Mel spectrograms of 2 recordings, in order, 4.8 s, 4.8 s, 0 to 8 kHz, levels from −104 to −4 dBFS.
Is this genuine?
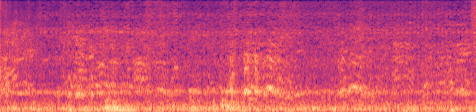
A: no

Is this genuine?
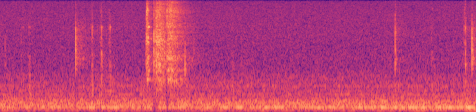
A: yes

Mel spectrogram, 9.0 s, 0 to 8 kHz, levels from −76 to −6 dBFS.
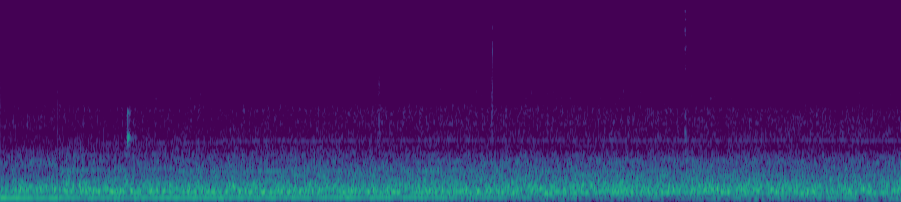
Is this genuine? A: yes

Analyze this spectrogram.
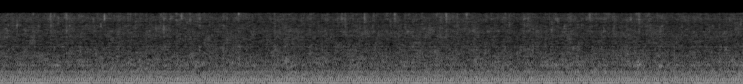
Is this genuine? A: no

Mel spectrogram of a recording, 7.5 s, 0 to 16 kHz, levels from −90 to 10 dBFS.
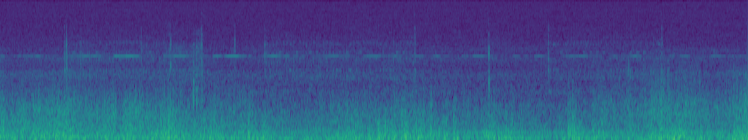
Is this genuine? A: yes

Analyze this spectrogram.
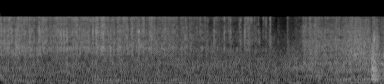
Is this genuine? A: no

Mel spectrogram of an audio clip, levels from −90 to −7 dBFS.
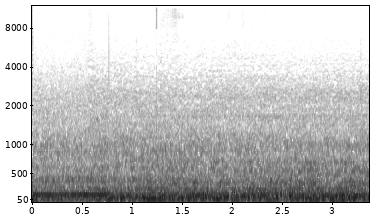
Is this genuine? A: yes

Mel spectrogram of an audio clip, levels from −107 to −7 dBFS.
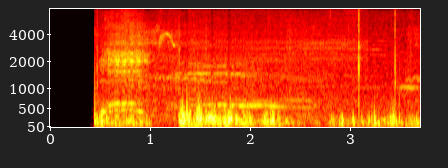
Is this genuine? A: yes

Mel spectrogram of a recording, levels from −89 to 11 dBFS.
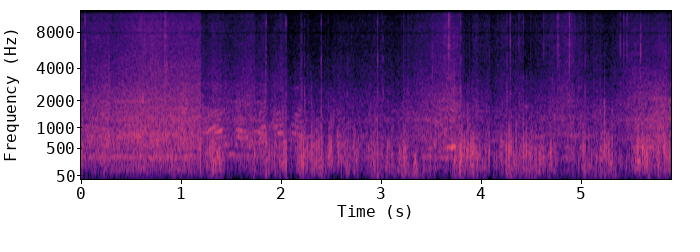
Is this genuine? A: no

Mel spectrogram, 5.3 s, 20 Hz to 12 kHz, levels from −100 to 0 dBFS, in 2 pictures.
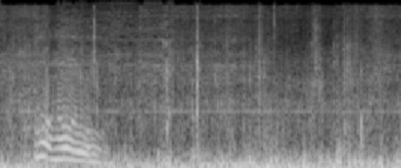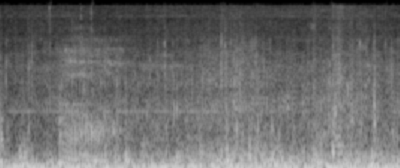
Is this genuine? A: yes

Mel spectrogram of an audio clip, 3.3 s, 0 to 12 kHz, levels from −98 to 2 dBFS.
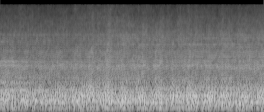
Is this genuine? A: no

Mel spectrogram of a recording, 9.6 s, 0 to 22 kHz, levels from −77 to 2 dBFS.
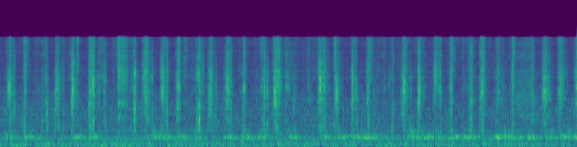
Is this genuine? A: no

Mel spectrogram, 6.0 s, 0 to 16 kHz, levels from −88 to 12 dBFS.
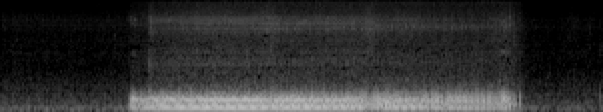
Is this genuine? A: yes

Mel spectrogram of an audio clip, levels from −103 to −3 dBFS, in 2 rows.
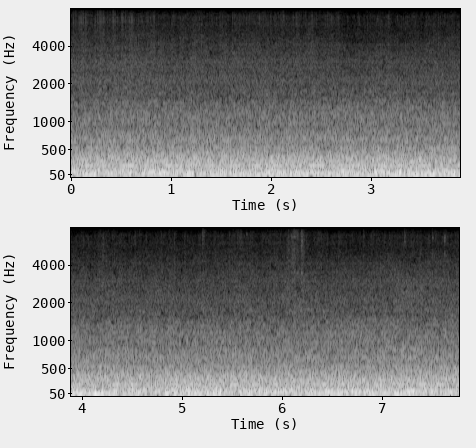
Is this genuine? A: yes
